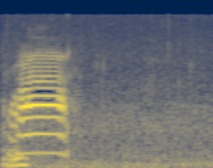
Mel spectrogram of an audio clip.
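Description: An orange-and-white domestic cat meowing once: a short call of under a second that opens low and rises into a clear held note.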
